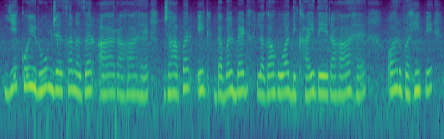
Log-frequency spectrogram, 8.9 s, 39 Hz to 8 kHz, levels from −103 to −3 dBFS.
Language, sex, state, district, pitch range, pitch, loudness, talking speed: Hindi, female, Maharashtra, Pune, 220-255 Hz, 235 Hz, -30 LUFS, 150 wpm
